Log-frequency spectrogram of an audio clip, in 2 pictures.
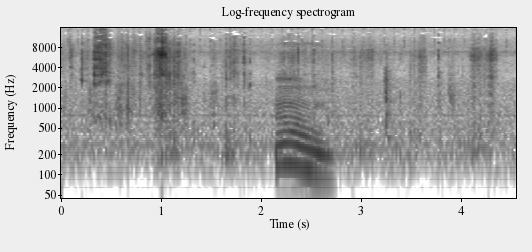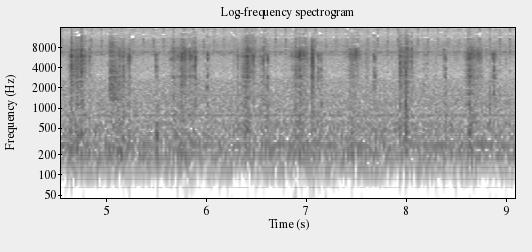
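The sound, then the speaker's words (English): Steady crunching of someone chewing crunchy Cracker Jack popcorn, crackly bites repeating throughout, with a brief murmured vocal sound partway through. “Popcorn.”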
